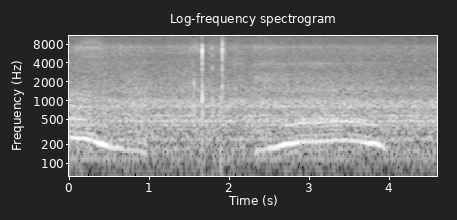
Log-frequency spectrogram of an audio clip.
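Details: Growling over a fresh feather toy, the house cat Boo warns his little sister Molly with two drawn-out, low, wavering moans, the second longer and arching, with a couple of faint clicks between them.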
